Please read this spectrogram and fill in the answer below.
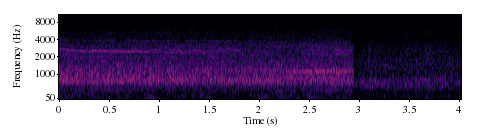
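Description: Stadium crowd cheering, with a thin held high note over the roar; the cheering cuts off sharply about three seconds in to a quieter crowd murmur.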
